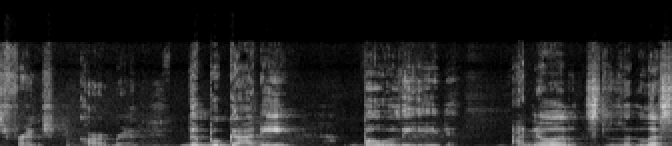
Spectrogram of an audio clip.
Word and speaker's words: Bolide: The Bugatti Bolide. I know it looks like it's spelled Bolide, but it's pronounced Bolide.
